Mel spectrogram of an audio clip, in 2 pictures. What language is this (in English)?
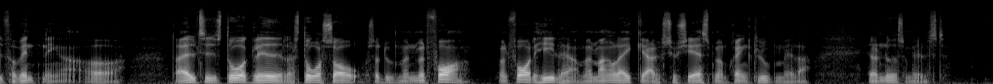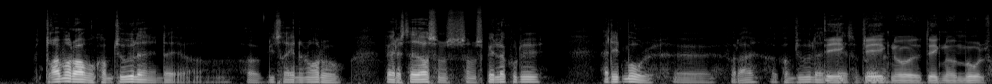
Danish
